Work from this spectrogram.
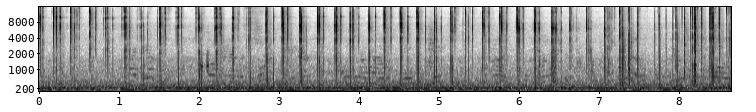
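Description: Long nails tap quickly on a small amber glass rosehip oil bottle with a paper label and a black plastic dropper cap, striking both the labeled glass body and the dropper cap while the bottle is held. The result is a rapid, uneven patter of sharp, bright clicks that die away instantly, over a faint, steady low hum.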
